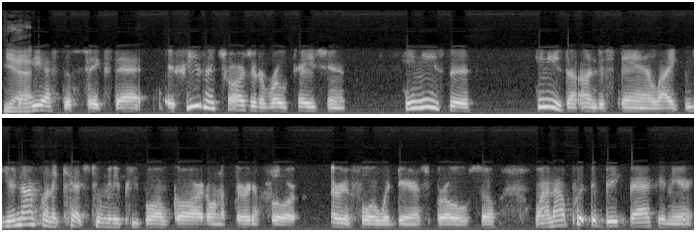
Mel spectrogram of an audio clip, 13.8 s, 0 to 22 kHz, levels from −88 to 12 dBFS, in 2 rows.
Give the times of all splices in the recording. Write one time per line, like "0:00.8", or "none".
0:01.6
